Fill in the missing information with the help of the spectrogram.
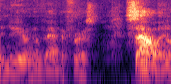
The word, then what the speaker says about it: Samhain: Actually, it's pronounced Samhain, okay? You've probably seen the word Samhain, S-A-M-H-A-I-N, but it's pronounced Samhain.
